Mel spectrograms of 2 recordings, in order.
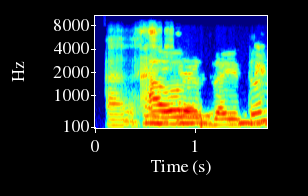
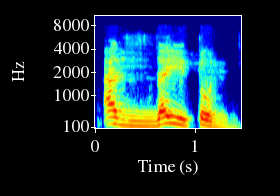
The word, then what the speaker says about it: Az-Zaitun: Al-Zaitun atau Az-Zaitun? Ayo. Az-Zaitun menurutnya. Tulisannya Al-Zaitun. Tulisannya al. Ya, ini juga kesalahan nih. Kesalahan bahasa. Yang betul huruf syamsiyah. Ya, Az-Zaitun. Wattini waz-zaitun. Az-Zaitun.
